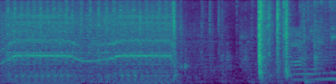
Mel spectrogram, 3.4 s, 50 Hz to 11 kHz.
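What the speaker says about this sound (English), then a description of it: "So now I'm going to stitch all the way around with a 1/4-inch seam." A sewing machine runs a steady quarter-inch seam around a patchwork zipper pouch, a continuous close whir for nearly two seconds, then stops, followed by a few handling clicks and a brief faint hum.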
